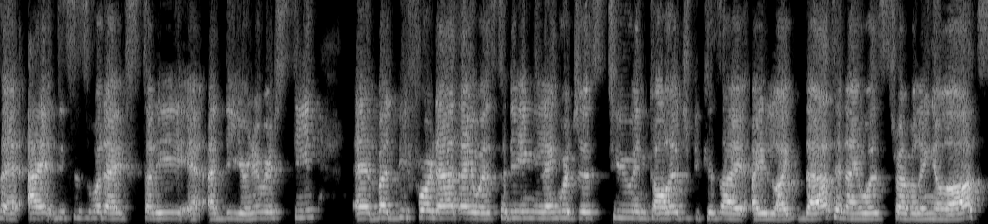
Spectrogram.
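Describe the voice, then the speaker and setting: A woman with a French-Canadian accent speaks at a moderate pace and a fairly high pitch. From Quebec, Canada. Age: 30s. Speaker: life and business coach. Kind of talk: interview. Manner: halting, many fillers.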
